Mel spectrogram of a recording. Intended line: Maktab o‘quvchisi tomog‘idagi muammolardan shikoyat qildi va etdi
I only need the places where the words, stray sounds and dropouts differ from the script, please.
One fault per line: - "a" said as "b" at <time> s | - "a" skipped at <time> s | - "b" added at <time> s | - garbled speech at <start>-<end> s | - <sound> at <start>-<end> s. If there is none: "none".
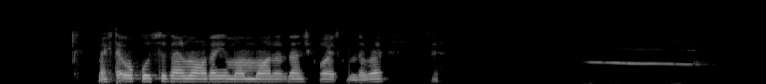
- squeak at 5.8-7.2 s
